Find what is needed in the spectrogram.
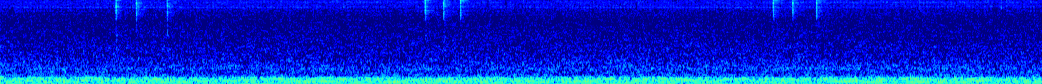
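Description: Faint computer mouse clicks in three small groups of two or three over a low steady room hum.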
